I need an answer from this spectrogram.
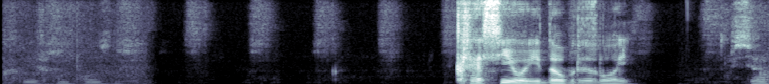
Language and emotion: Russian, neutral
